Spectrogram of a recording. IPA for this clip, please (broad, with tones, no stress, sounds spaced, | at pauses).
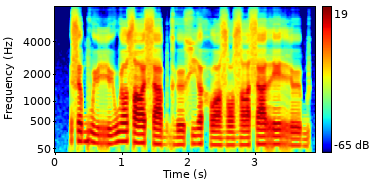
s ə˦ b w y˨ r y˨˦ w y˦ sˤ ɛ˧ ɐ̯ s a˨ b ɡʱ ø˨ x i˧ ɐ̯ h ɔ˨ ɐ̯ zˤ œ˨ zˤ a˧ s a˦ r e˦ r ø˨ b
